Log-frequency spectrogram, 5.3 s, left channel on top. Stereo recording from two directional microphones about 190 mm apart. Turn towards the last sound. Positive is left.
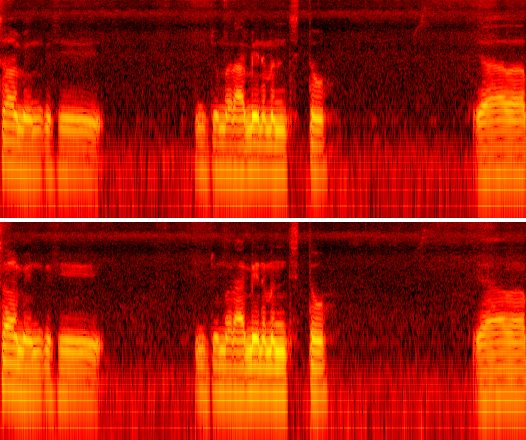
turn(degrees=-10)  # may be behind; listen again after turning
